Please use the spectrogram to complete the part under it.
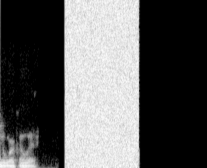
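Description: Loud static hisses briefly.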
